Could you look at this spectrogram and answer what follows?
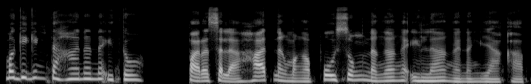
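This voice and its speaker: A Filipino woman voicing a gentle, resolute, long-suffering grandmother in an audio drama, measured and solemn. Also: fairly low pitch, expressive, dry recording, clean studio sound, natural voice. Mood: soothing.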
